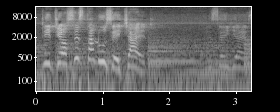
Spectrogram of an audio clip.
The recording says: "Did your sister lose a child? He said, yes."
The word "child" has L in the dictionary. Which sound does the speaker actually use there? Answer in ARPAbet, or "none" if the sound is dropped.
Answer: L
